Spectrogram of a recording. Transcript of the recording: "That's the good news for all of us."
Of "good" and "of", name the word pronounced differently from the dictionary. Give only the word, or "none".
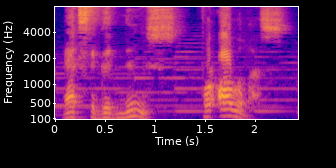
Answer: none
